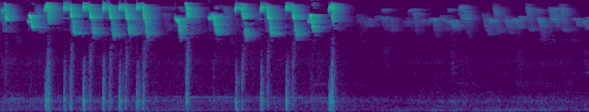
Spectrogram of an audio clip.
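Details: Hooded siskin of Uruguay pouring out a fast, dense twittering run of high buzzy notes with clicks, then fading to softer, distant twitters.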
